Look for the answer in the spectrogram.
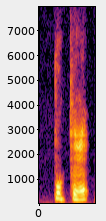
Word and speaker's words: Poké: E a sorpresa anche una, una cosa culinaria che sono le Hawaii Poké, che si, che si legge Poké, e che in, in, Giappone, in, in hawaiano significa sì.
